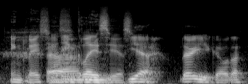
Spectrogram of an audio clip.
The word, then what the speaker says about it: Iglesias: "Hero" by Enrique Gonzalez, or ever how you pronounce that guy's name. Iglesias.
